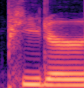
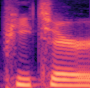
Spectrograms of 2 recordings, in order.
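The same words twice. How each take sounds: First: The middle T is softened to a D. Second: The middle T is a crisp T. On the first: "softening my T's to D's" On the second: "instead of"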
